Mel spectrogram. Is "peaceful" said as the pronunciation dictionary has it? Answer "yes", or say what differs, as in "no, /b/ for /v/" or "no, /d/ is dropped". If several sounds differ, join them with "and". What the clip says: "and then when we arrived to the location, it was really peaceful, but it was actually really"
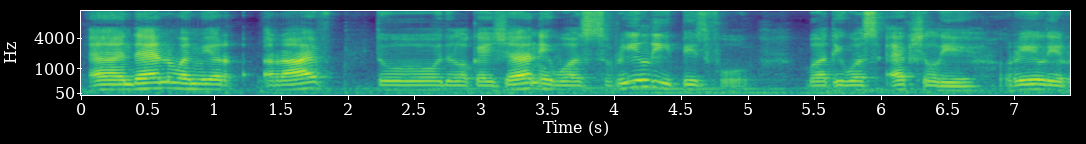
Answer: yes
